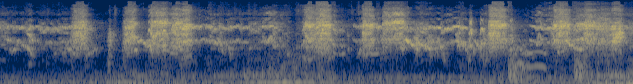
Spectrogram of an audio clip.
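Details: Colourful budgerigars from a colony giving bursts of bright, squeaky chirps and short squawks, coming in clusters separated by brief quieter gaps.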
